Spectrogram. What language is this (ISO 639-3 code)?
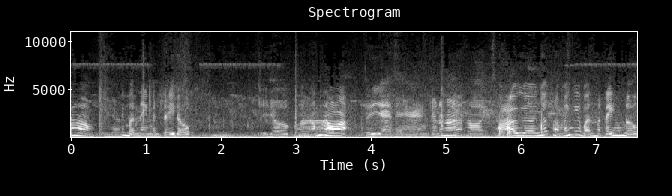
vie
